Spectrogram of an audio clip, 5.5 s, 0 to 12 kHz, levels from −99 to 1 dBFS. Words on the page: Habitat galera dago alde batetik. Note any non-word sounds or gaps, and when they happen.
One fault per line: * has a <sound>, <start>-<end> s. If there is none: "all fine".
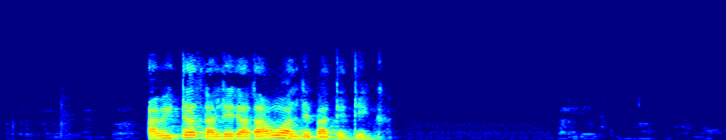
all fine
